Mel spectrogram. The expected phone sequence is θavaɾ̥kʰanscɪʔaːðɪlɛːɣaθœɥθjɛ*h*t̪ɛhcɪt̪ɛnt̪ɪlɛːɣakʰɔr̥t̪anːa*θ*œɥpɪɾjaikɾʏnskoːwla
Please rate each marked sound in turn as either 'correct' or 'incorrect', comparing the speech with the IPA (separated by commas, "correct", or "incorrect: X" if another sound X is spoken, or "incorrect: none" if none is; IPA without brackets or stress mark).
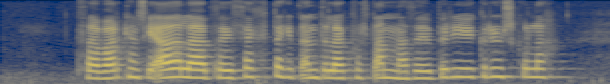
incorrect: x, correct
